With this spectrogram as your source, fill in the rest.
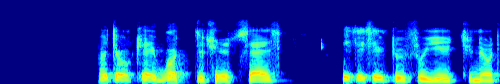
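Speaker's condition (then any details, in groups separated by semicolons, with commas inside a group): Cerebral palsy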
